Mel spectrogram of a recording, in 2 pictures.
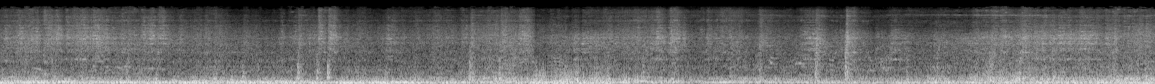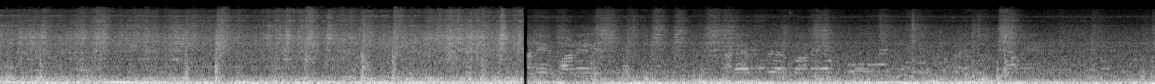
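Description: A Joyantika Express passenger train runs through tea gardens on the Sylhet to Dhaka line, giving a loud, continuous rumble with steady wheel clatter from inside the carriage throughout.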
